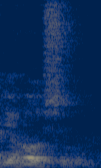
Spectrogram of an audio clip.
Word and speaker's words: Yehoshua: Moses merely added the Hebrew letter Yod to the name O'Shea. So here you see it's spelled He, Vav, Shin, Ayin. And when he adds the Yod, you have Yehoshua.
